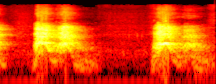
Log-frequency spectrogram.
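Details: Laika dogs at a yard, a male asserting dominance over a female while they sort out their relationship; two sharp, loud barks, the first a quick double bark, the second about a second later, with silence between.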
